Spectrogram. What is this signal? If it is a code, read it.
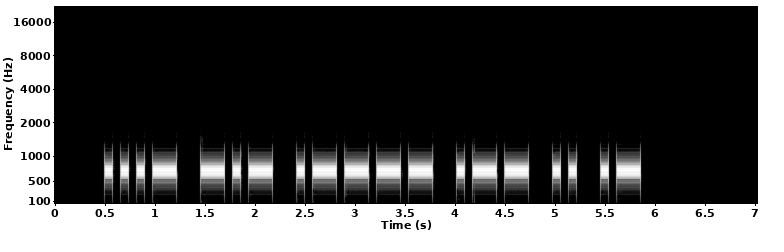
Morse code, heard as a keyed tone, about 15 wpm, 700 Hz. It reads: VK1WIA
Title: DXCC-100 Call Signs - 6 Characters - Repeated 3x - 15wpm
